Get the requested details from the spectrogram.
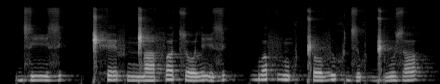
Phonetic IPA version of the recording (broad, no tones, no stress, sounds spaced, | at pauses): d͡z i z | ǁʰ e f ŋ͡ǁ a f ʌ t͡s o l i z | ɡʷ ʌ f v ũ xʷ ǁ o v i xʷ d͡z e xʷ ɡ͡ǁ u z ʌ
